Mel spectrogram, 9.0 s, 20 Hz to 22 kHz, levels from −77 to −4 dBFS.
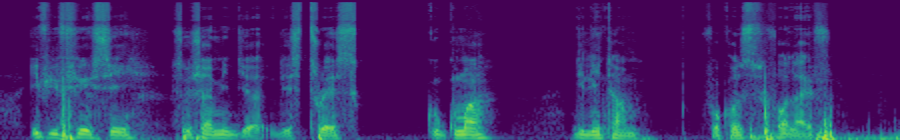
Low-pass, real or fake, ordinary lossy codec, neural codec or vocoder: none; real; none; none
